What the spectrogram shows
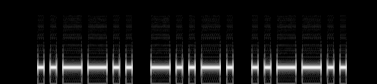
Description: Morse code, heard as a keyed tone, about 19 wpm, 800 Hz. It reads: ?/?
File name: morse mp3 / lecon13-vitesse 18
